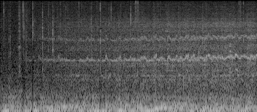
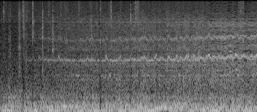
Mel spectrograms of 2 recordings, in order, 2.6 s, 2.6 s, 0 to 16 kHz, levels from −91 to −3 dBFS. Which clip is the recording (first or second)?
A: second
